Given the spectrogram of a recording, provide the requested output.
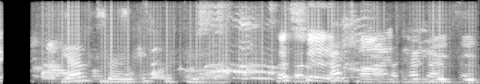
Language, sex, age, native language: Icelandic, female, 13, Icelandic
